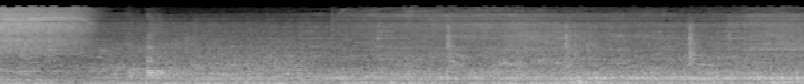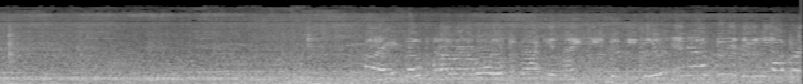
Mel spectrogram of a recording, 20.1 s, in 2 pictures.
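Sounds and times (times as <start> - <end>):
train wheels rumbling on track: 0.0 - 20.0
click at rail joint: 8.6 - 8.8, 10.0 - 10.5.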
